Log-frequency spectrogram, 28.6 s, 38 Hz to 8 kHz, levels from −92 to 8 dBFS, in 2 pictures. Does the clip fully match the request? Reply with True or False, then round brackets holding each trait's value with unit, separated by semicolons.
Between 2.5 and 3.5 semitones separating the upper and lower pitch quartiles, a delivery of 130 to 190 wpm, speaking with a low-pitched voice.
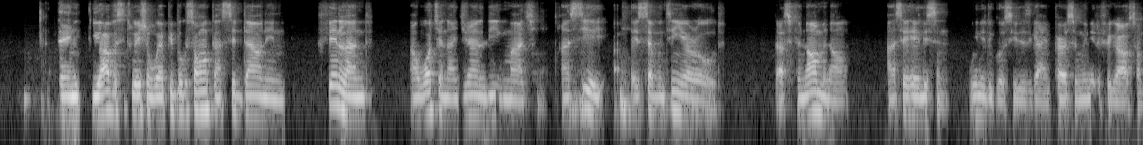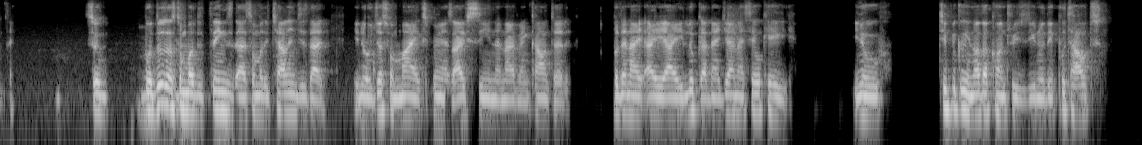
False (2.8 semitones; 200 wpm; 115 Hz)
